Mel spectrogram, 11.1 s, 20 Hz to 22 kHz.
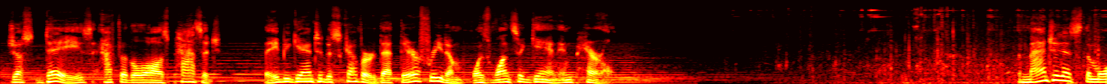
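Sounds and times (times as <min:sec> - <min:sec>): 
speech: 0:00.1 - 0:06.2, 0:10.2 - 0:11.0
horse hooves clip-clopping on a hard street: 0:06.9 - 0:11.0.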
